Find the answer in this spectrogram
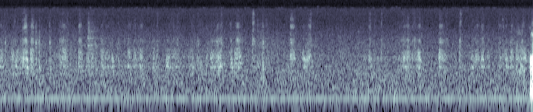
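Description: Faint scratching of a pen writing on paper in short, irregular strokes, over near-silent room tone.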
